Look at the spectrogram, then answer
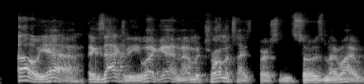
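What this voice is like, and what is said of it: Irish accent. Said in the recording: “my annoying Irish accent”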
